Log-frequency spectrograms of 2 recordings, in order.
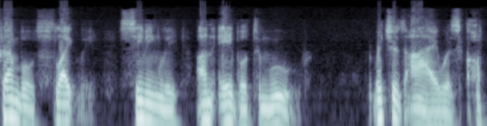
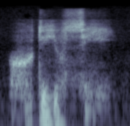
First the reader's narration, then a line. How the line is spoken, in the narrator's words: he whispered again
